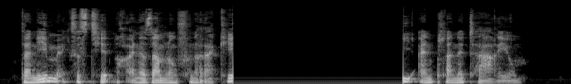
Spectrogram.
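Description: At 0.59 to 0.64 s, just before "noch eine", AAC frame loss with concealment leaves a brief smeared, phasey patch. About 30 ms was filled in by the decoder, which fits three lost frames.

From 2.33 to 4.03 s the speech cuts out abruptly for 1.7 s. This is an audio dropout to a faint residue, likely from the signal path. Only mains hum remains, about 35 dB down.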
